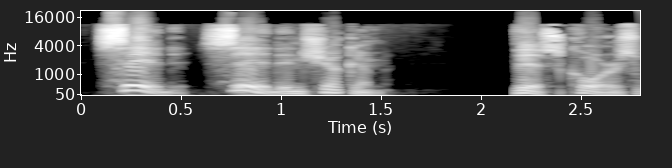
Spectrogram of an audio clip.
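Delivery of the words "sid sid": high urgent call to wake Sid; hiss-calling his brother awake. A narrator's reading. Tom calling to wake sleeping Sid, high and urgent. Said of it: "He said".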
